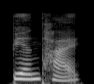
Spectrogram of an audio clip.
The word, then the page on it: 编排: biān pái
